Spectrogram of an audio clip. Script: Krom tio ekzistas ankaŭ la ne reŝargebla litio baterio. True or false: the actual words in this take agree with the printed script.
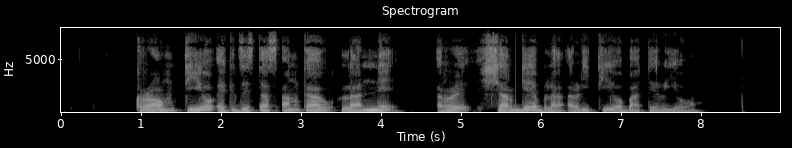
true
